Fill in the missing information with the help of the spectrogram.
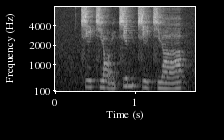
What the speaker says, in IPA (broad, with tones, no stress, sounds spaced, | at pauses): t͡ɕ i˨˦ t͡ɕ j ɑ̰˨˩ ŋ t͡ɕ i˦ n t͡ɕ i˨˦ t͡ɕ j ä˨˦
